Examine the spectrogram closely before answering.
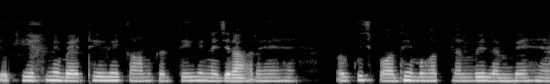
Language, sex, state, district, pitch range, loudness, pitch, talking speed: Hindi, female, Punjab, Fazilka, 165-175 Hz, -17 LUFS, 165 Hz, 205 wpm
